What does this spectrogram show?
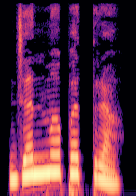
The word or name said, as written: ಜನ್ಮ ಪತ್ರ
